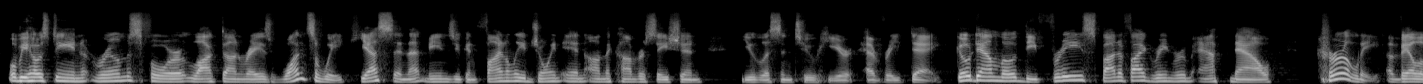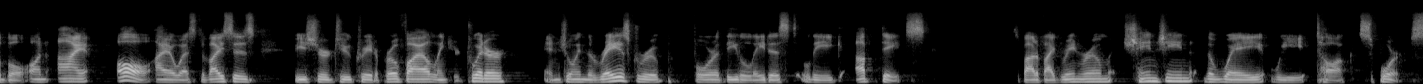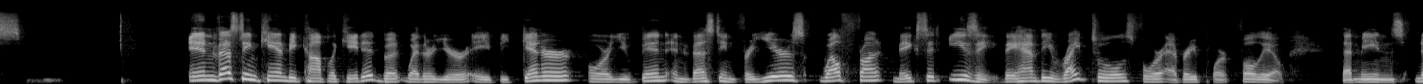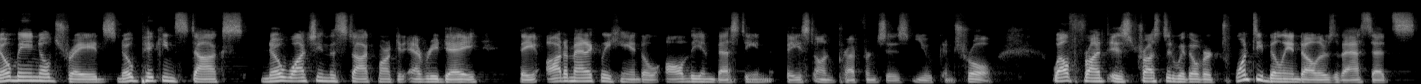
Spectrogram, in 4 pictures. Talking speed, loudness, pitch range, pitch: 140 wpm, -23 LUFS, 115-155 Hz, 130 Hz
